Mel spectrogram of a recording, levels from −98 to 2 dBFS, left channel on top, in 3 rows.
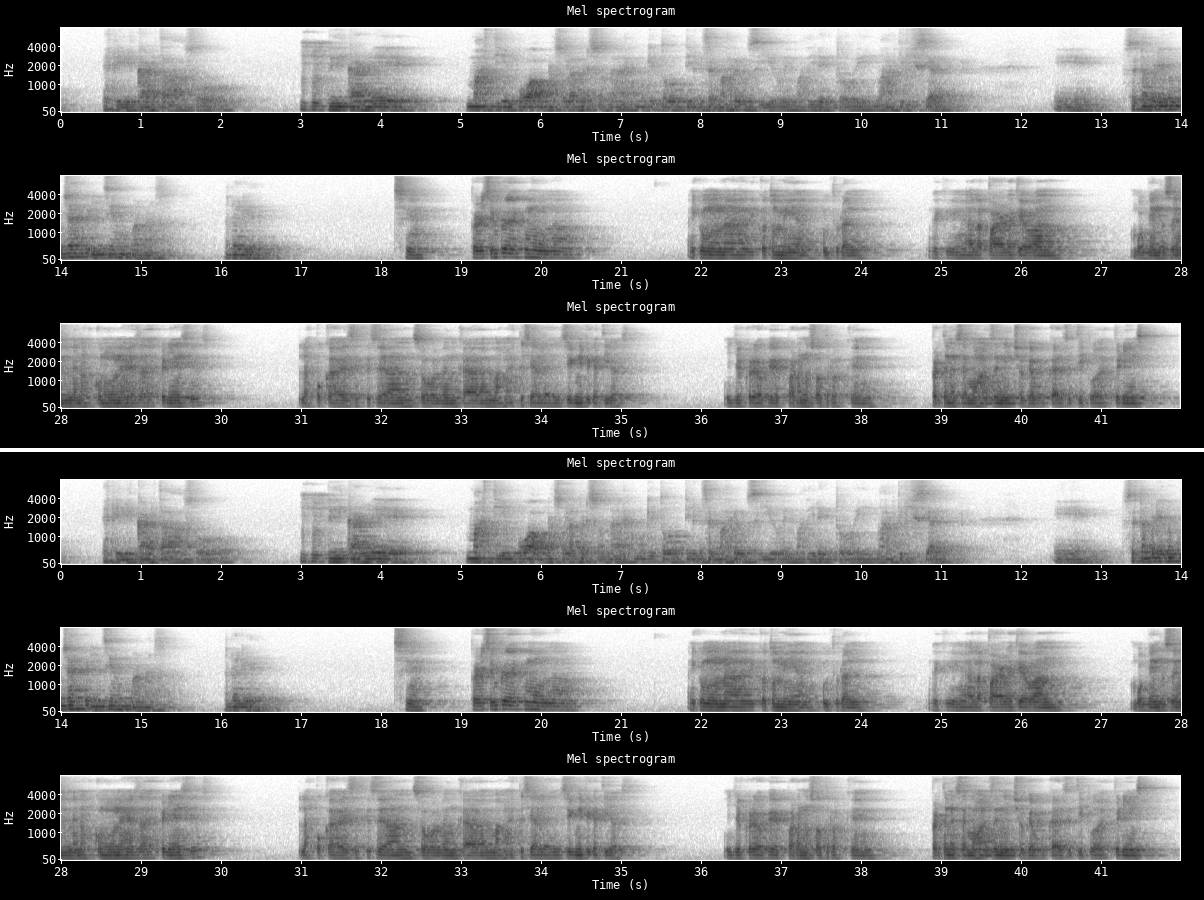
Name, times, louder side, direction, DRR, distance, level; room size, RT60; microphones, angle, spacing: voice 1, 0.5-2.0 3.3-4.3 5.1-11.1 12.4-12.9 13.3-15.3 16.0-16.5, equal, 85° right, -4 dB, 1.3 m, -28 dB
voice 2, 3.0-3.3 18.2-18.6 19.1-20.4 21.8-24.0 24.9-26.5 27.4-29.8 31.0-35.1 36.3-38.2 38.9-41.5, right 1 dB, 5° right, 0 dB, 0.4 m, -26 dB
11.5 x 4.8 x 3.3 m, 1.2 s
head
